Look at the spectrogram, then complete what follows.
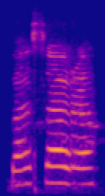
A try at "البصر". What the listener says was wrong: सौद को पुर करेंगे, पुर हुरूफ पढ़ चुके हैं ना हम, तो इसको मोटा करना है।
